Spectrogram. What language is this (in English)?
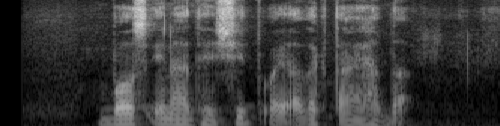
Somali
